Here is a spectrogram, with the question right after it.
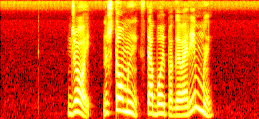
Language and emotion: Russian, positive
